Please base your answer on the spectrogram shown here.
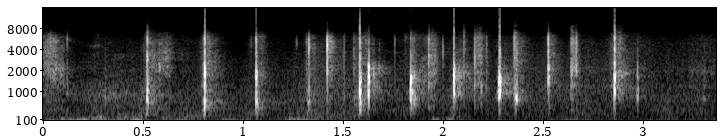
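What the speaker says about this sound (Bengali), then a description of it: "দাদার জন্য হাততালি দিন" Scattered hand claps from a small group greet a first-place prize winner at an informal challenge prize-giving, sharp uneven slaps close by with no talking over them.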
